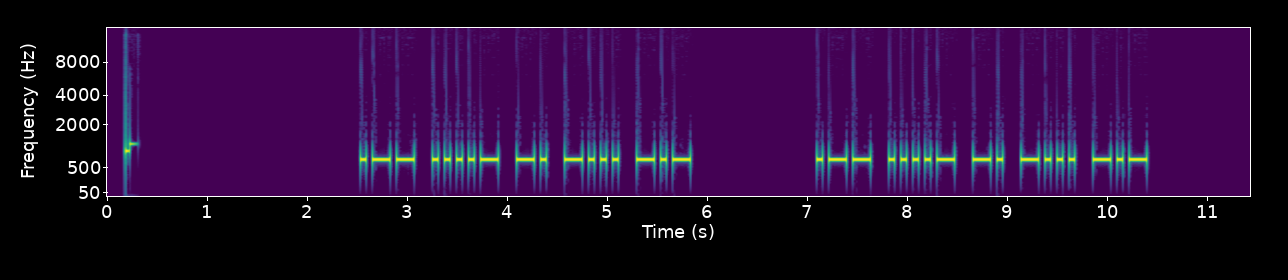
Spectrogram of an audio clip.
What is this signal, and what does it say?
Morse code, heard as a keyed tone, about 20 wpm, 700 Hz. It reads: W4NBK W4NBK
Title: USA Call Signs - 5 Characters - Repeated 2x - 20wpm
